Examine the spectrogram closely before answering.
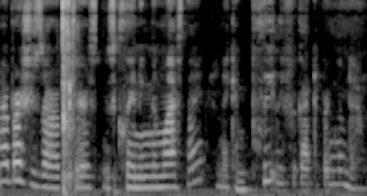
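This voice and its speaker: A woman's animated voice at a very fast pace, with audible room echo. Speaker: lifestyle and makeup vlogger. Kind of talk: casual vlog chat while doing makeup. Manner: chatty, animated.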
